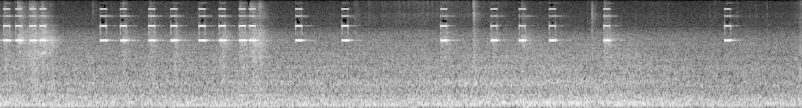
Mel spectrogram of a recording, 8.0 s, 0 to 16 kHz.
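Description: Futaba FASSTest 14-channel RC transmitter beeping at each step of its jog dial as a trim-mix value is dialled up: short, high beeps, in quick runs for the first couple of seconds, then single beeps spaced further apart.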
